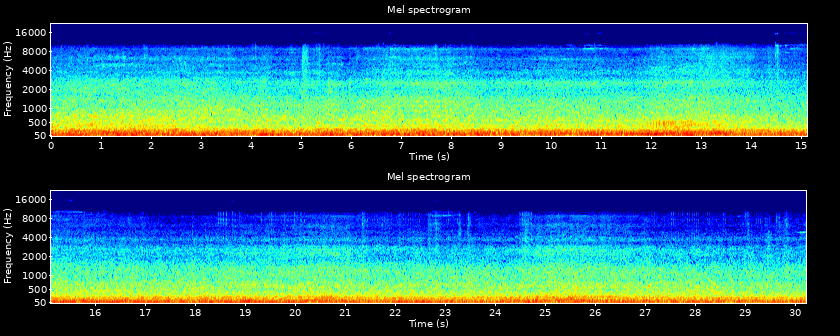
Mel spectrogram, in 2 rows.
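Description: Volvo B9TL double-decker bus's six-cylinder diesel engine running under way, with road noise, heard from inside the upper deck: a steady low drone that grows louder for a moment about twelve seconds in.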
